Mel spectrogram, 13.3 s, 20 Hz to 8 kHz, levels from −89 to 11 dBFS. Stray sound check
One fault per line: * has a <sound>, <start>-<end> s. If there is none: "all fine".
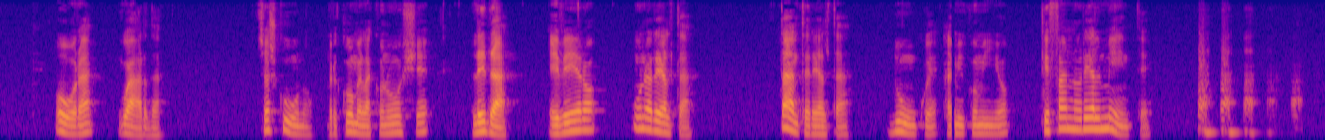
* has a dropout, 9.5-9.6 s
* has a laugh, 12.0-13.1 s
